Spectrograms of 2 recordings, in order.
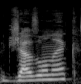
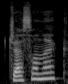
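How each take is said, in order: First: The first syllable has a Z sound, Jez. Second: The first syllable has an S sound, Jess. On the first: The speaker calls it wrong. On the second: The speaker calls it right.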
